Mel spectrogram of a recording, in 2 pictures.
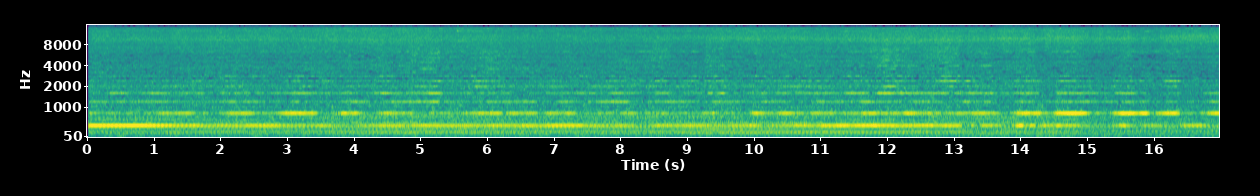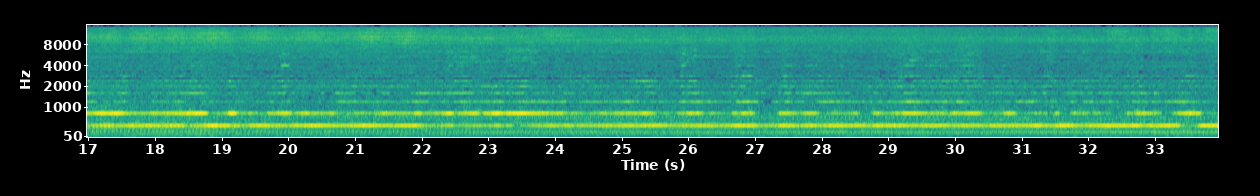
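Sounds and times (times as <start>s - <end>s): cutter hissing through material: 0.0s - 33.9s
router spindle high whine: 0.0s - 33.9s.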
